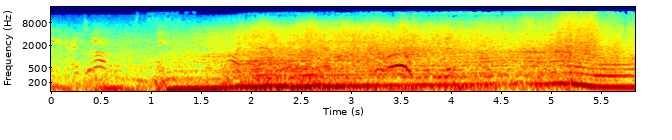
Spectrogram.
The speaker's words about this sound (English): My jaw drops as the first car passes in the road 10 feet in front of me.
